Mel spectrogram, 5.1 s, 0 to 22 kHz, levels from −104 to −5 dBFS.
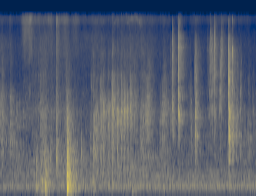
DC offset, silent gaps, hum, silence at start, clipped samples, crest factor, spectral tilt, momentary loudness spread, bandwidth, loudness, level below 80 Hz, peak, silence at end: under 0.1%; none; none; 0 s; under 0.1%; 30 dB; -4 dB/octave; 19 LU; 15.5 kHz; -34 LUFS; -70 dBFS; -4 dBFS; 0 s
